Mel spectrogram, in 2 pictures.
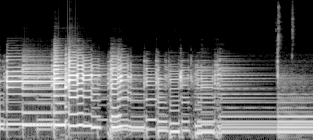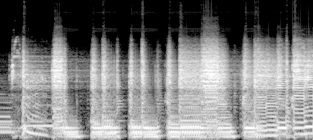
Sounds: Music

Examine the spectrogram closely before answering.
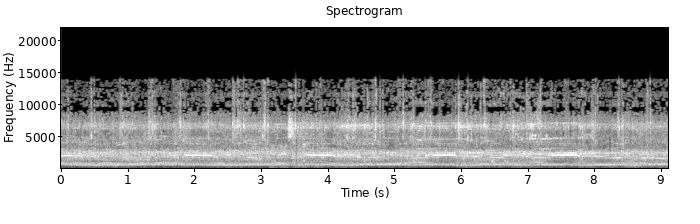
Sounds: Speech

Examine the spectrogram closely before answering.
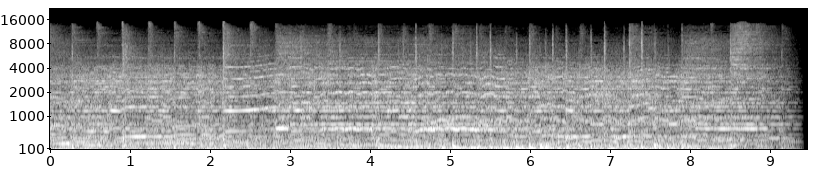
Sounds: Music

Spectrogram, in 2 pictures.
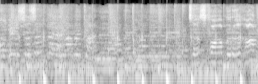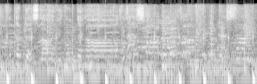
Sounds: Music

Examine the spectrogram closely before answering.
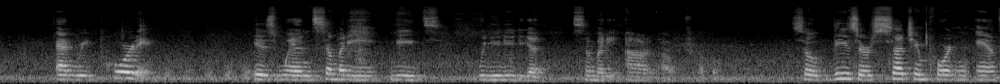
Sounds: Female speech

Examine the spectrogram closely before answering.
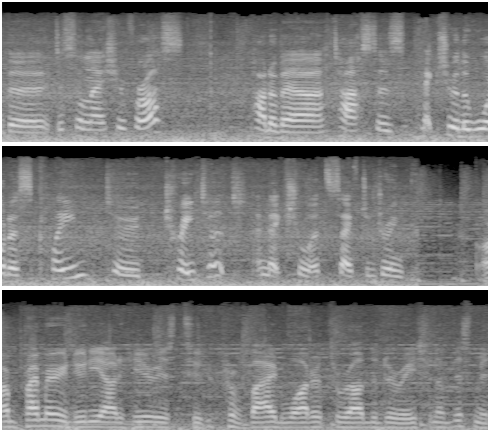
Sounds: Music, Speech

